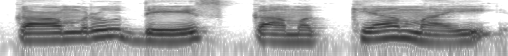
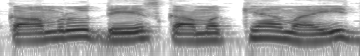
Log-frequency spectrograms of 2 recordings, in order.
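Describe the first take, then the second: First: It is spoken slowly and deliberately. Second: It is spoken at a normal pace.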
